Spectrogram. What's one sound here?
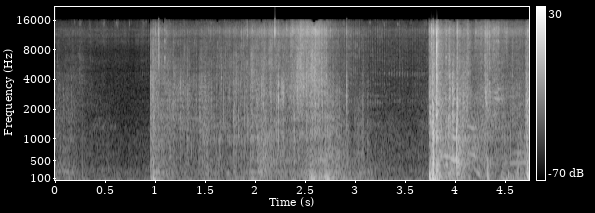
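Bicycle tyres thud along a wooden ramp.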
